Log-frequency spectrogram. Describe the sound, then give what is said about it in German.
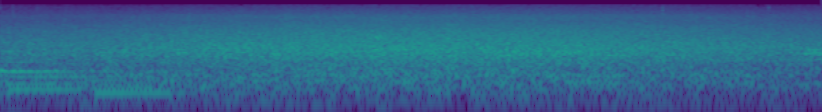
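Stormy wind roars through swaying, bending treetops in a forest, a dense, continuous rushing hiss much like ocean surf, steady and loud throughout with no distinct gusts or other sounds. “Über uns biegen sich die Baumwipfel im Wind. Es ist stürmisch, aber nur da oben. Ein Schwanken um uns herum und ein Rauschen.”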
